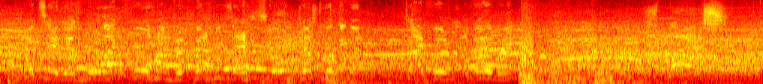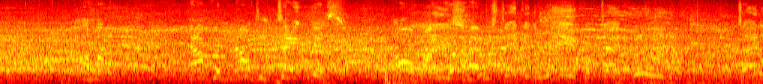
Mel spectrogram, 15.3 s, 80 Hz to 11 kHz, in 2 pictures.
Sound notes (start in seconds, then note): 5.1 body thudding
